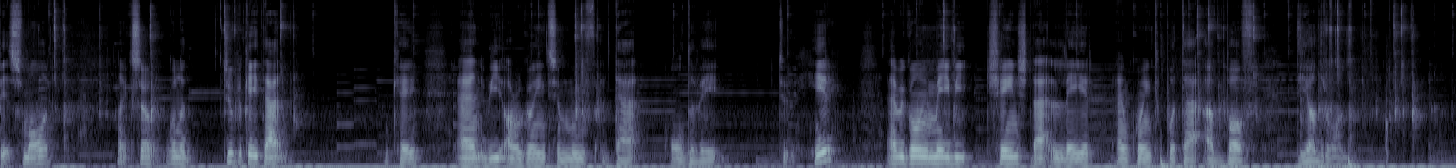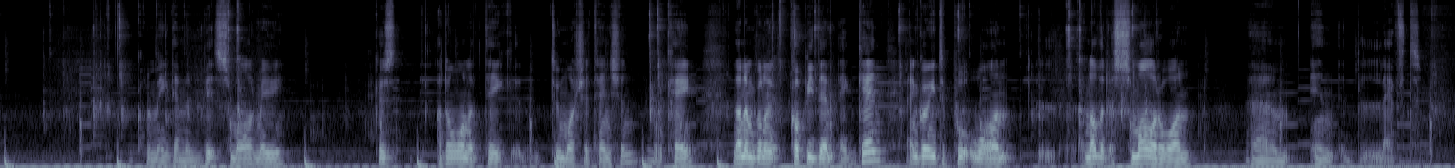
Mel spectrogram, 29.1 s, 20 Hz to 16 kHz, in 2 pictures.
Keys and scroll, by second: 0.5 Return, 2.2 ctrl+j, 2.8 v, 5.8 ctrl+t, 9.4 Return, 12.1 ctrl+t, 13.4 Return, 14.0 ctrl+t, 16.8 Return, 21.1 ctrl+t, 22.3 Return, 22.7 ctrl+j, 23.5 ctrl+t, 25.2 Return, 25.9 ctrl+t.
